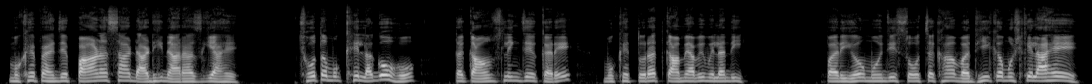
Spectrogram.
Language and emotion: Sindhi, angry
